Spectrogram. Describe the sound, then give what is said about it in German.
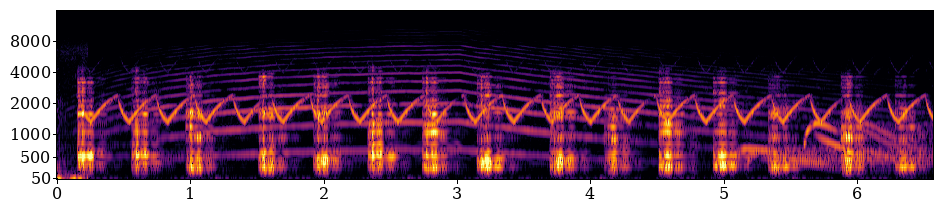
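A loud electronic alarm siren wails alone, a rapidly warbling tone riding over a steady, pulsing beat that repeats about twice per second throughout. “Deswegen folgt jetzt der Spoiler-Alarm.”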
